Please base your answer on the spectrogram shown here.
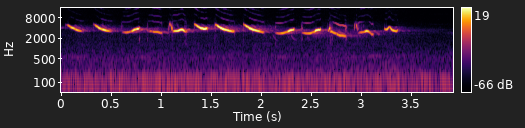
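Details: Brown chestnut-bellied seed finch (Trinidad "bullfinch") sings a fast, sweet warble of slurred, whistled notes, about four per second, for over three seconds, with a faint low rumble underneath.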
